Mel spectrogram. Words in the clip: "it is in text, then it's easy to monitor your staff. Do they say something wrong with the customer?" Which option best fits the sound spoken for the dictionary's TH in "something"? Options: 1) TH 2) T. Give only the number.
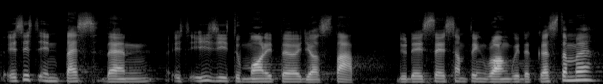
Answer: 2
